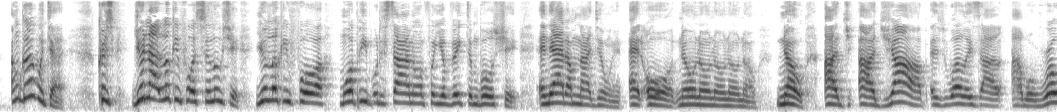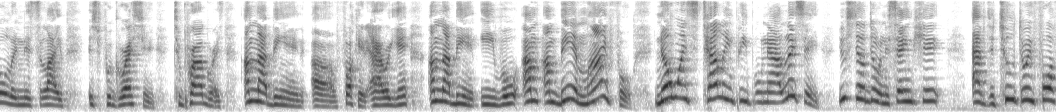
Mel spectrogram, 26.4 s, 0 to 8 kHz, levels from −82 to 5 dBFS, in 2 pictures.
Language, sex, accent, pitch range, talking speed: English, female, American, 190-295 Hz, 185 wpm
